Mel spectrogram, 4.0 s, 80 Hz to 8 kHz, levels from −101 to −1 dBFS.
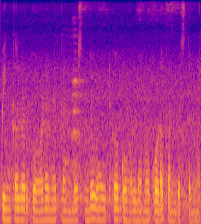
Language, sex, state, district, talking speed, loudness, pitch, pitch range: Telugu, female, Andhra Pradesh, Srikakulam, 150 wpm, -22 LUFS, 135 Hz, 130-140 Hz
